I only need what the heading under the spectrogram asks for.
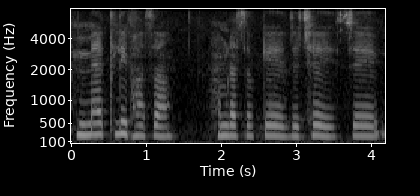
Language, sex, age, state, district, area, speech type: Maithili, female, 30-45, Bihar, Sitamarhi, urban, spontaneous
